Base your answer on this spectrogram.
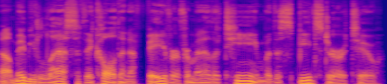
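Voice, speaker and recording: A man's voice: low voice, animated, brisk, slightly rough, no room sound, studio quality. A man playing an angry, menacing supervillain in an audio drama, profane, sarcastic and theatrical, taunting with mock affection. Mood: smug, taunting. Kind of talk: roleplay audio drama monologue.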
